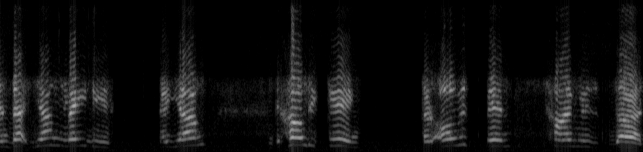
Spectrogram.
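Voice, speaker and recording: Extremely high in pitch, a woman's bright, sharp voice is raised and projected, with fairly even intonation and big swings in loudness. She speaks at a fairly slow pace with long, frequent pauses. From Philippines. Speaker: mother of a homicide victim. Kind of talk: radio talk show interview.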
